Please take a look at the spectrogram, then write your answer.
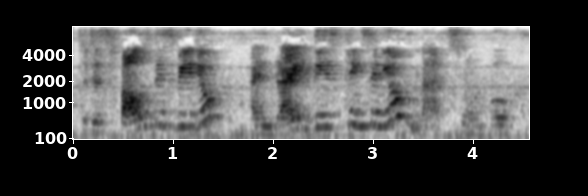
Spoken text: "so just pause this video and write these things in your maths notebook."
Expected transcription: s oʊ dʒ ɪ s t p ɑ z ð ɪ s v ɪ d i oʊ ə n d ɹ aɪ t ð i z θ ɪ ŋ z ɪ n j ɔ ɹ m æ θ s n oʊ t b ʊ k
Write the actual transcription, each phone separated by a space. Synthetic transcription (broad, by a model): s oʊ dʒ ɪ s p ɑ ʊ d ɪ s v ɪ d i oʊ ə n d ɹ aɪ t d i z t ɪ ŋ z ɪ n j ɔ ɹ m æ t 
